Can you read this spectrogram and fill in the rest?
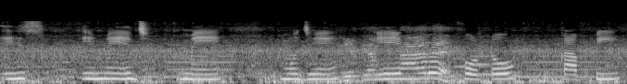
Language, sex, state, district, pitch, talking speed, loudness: Hindi, female, Madhya Pradesh, Dhar, 185 Hz, 65 wpm, -14 LUFS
